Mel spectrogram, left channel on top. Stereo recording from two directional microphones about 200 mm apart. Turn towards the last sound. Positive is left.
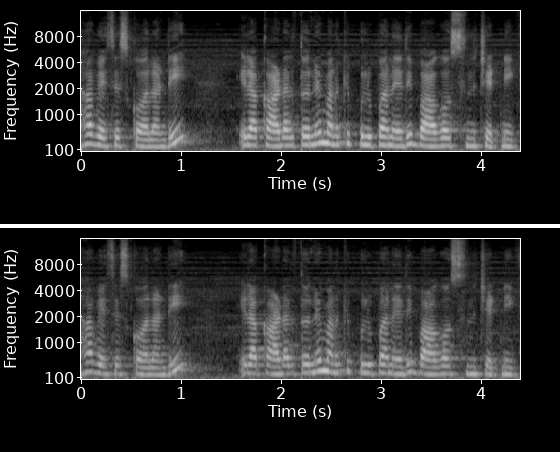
turn(degrees=20)  # may be behind; listen again after turning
